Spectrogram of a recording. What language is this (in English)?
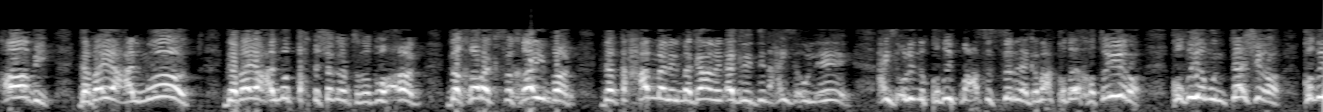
Arabic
